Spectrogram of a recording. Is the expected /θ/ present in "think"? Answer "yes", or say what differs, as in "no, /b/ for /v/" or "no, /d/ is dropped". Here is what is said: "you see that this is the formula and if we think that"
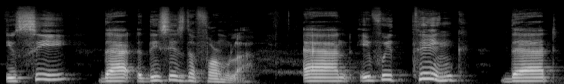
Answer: no, /t/ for /θ/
